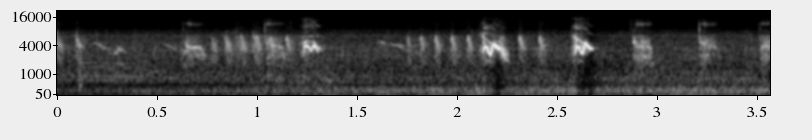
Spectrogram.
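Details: Sparrows on 19 March 2019 produce rapid high twittering notes, about two per second, with a few louder sharp chirps standing out.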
